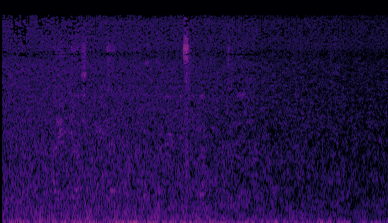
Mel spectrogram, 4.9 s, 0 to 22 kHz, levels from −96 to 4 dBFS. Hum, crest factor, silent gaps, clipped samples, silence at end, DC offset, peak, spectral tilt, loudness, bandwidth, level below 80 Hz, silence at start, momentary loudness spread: none; 24 dB; none; under 0.1%; 0 s; under 0.1%; -34 dBFS; -1 dB/octave; -56 LUFS; 16.5 kHz; -72 dBFS; 0 s; 11 LU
